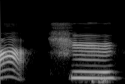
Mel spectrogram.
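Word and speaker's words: 吃: มือ ไหม คะ หาก คำ นี้ อ่าน ว่า ชื่อ ชื่อ ชื่อ แปล ว่า กิน นั่น เอง ค่ะ ขา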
